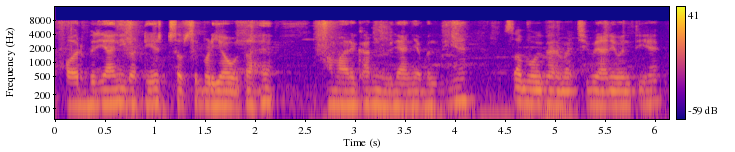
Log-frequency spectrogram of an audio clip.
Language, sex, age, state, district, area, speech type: Urdu, male, 18-30, Delhi, East Delhi, rural, spontaneous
